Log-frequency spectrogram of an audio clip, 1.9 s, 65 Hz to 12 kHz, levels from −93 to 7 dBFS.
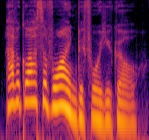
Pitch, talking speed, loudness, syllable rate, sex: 185 Hz, 260 wpm, -17 LUFS, 6.4 syllables/s, female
